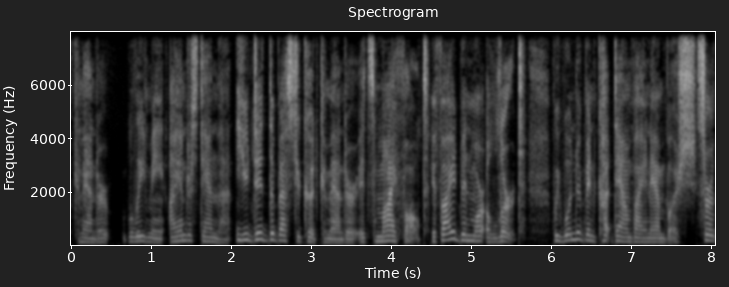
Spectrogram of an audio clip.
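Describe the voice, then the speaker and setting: A woman's voice: low-pitched, no echo. An actress playing a young female marine soldier in a game, blunt, dry and teasing. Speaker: soldier character. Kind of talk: game dialogue lines. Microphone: studio mic.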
